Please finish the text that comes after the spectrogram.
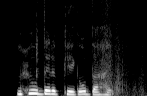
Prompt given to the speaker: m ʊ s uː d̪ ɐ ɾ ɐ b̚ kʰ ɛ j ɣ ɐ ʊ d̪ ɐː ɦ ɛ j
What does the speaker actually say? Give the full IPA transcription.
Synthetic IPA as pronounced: m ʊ ħ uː d̪ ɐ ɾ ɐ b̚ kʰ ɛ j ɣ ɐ ʊ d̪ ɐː ɦ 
